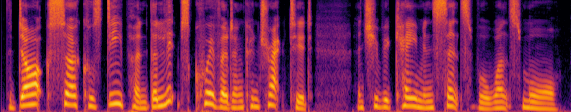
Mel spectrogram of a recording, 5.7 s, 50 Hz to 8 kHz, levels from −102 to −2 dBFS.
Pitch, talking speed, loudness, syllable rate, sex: 195 Hz, 160 wpm, -21 LUFS, 5.4 syllables/s, female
